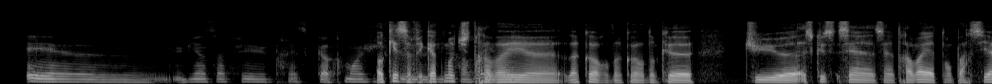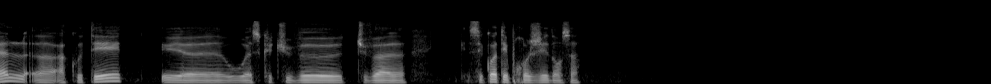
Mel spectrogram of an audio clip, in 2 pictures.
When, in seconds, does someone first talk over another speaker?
3.8 s

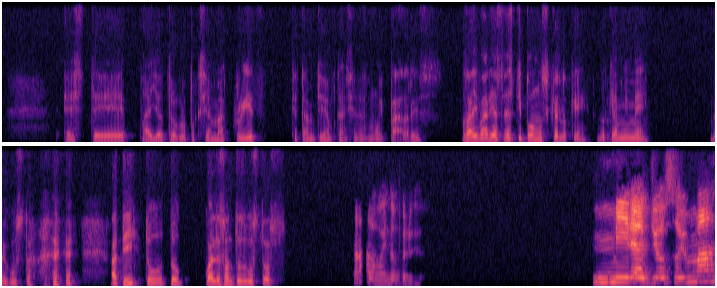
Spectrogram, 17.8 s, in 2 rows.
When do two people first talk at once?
none

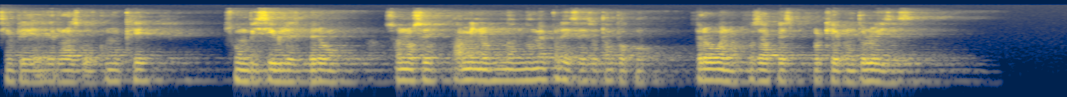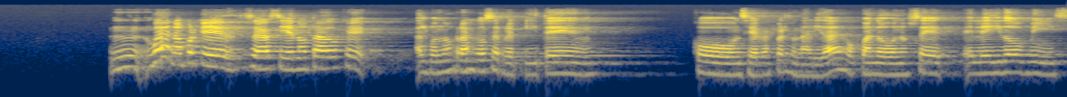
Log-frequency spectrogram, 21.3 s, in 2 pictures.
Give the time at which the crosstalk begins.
none

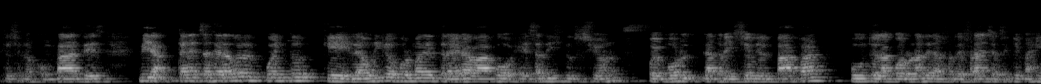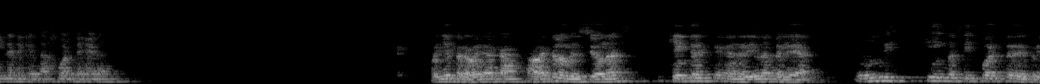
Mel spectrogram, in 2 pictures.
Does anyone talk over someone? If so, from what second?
none

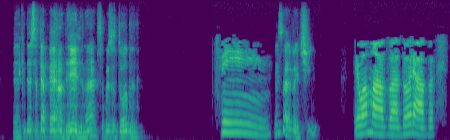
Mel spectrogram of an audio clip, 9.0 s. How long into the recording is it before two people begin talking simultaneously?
none

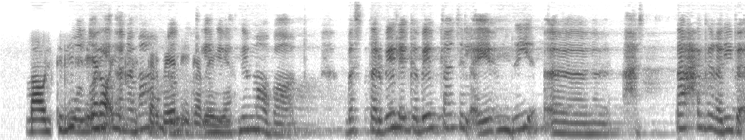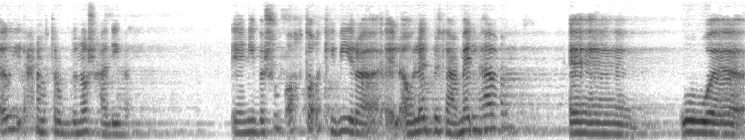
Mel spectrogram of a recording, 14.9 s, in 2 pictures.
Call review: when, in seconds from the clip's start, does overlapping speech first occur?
0.7 s

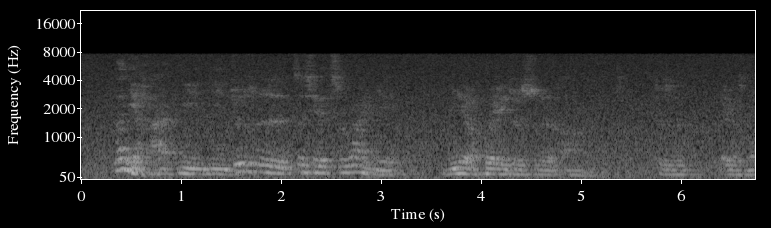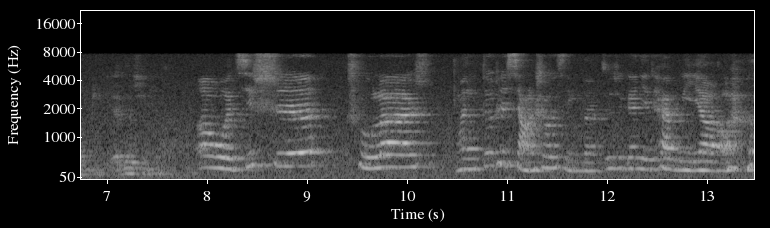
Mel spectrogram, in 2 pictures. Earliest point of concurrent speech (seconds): none

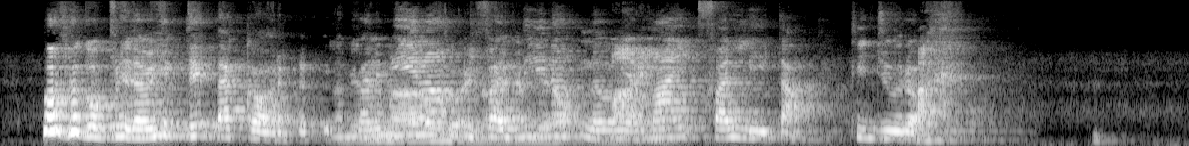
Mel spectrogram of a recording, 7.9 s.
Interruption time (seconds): 2.2 s

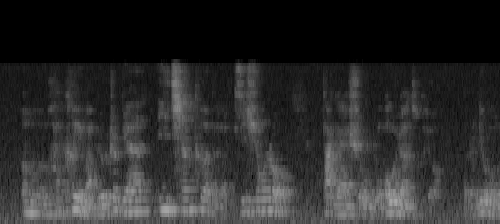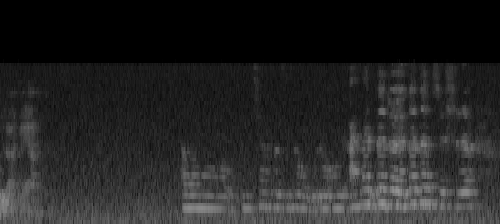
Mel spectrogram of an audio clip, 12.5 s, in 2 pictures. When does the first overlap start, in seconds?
none

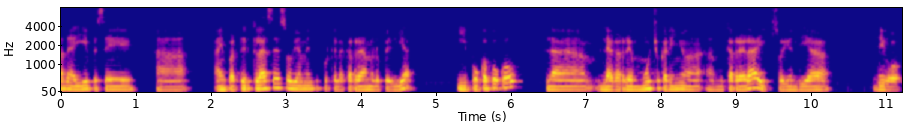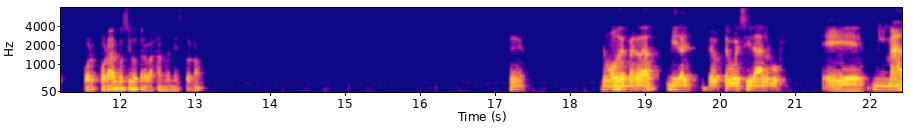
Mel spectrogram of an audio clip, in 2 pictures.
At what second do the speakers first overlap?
none

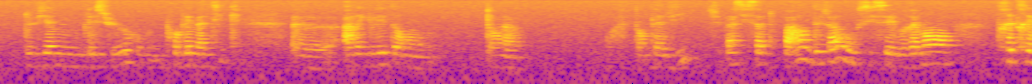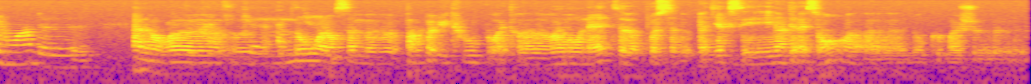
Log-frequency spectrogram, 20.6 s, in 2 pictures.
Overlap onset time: 12.1 s

